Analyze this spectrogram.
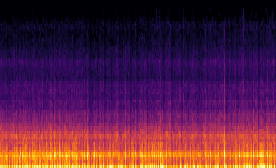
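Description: An open-wheel race car engine roars at speed, heard from the cockpit.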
